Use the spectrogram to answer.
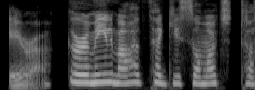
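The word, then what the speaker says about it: Éire: just to say Ireland on its own it's era mean thank you so much I hope that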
